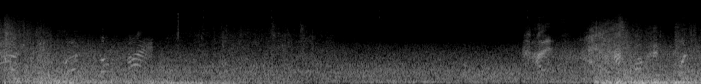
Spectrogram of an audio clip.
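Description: Lars rocket artillery rains down in the strategy game WARNO, a heavy rolling rumble of impacts and booming blasts, loud and continuous, with a fresh surge of explosions near the end and a voice speaking over it.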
